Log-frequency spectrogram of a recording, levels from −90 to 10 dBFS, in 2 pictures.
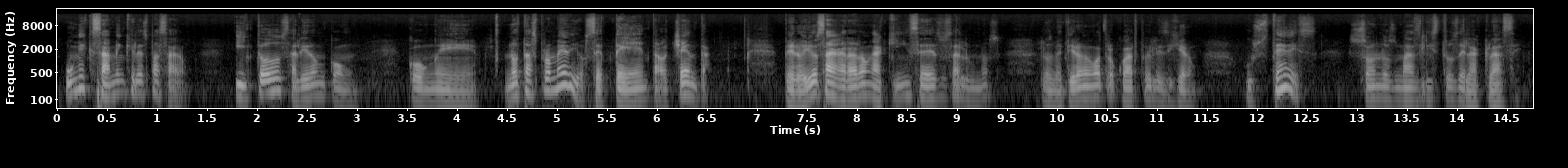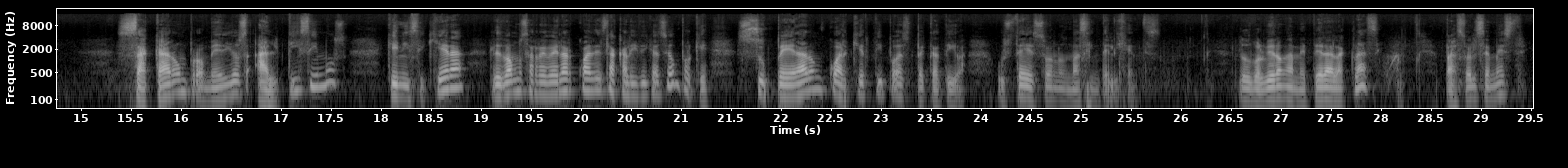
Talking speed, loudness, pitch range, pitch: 150 wpm, -32 LUFS, 105-155 Hz, 120 Hz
